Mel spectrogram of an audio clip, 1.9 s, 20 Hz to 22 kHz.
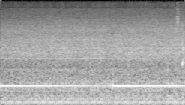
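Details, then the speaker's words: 2005 GMC Savana G1500 Regency conversion van, bought as a non-runner: fires right up, smooth even idle with steady low hum and faint constant whine, no knocks or misses; running healthy. "it seems to like to lock the doors on me fires right up it runs"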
